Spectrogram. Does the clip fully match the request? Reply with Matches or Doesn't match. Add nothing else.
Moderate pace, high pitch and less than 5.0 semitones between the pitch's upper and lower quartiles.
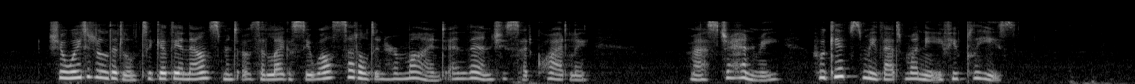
Matches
